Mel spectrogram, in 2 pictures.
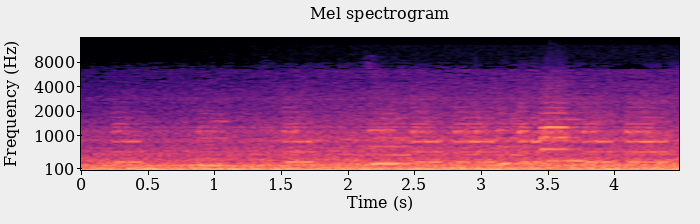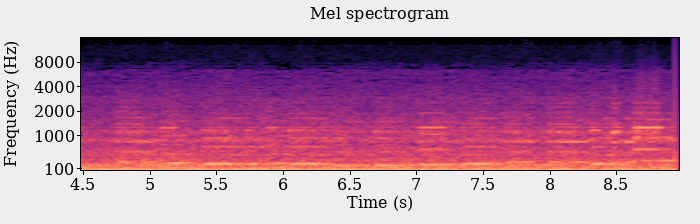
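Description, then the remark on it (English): Car tires rumble loudly over grooved lines in the white road paint of a musical road, producing a steady droning hum with changing musical pitches, recorded from inside a car driving at the speed limit for the whole stretch. “And so that's just the noise of the tires. That going, is going over the lines.”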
